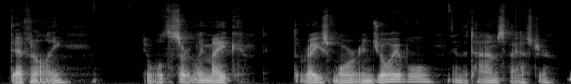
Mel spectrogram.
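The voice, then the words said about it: Tired, strained voice. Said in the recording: “my voice is a little bit tired from all the screaming”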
